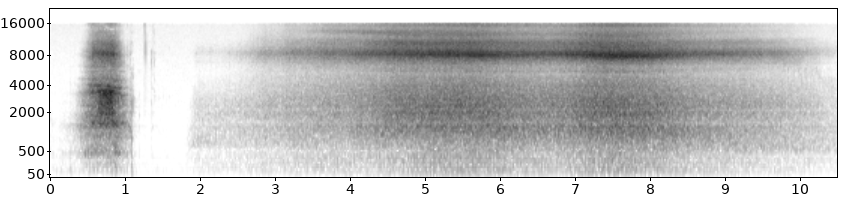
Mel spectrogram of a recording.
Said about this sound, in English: Did you use ocean waves in the movie? And that sounds like this.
